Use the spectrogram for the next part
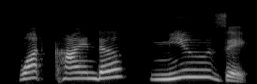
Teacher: Kalau cepet off bunyinya jadi e. Kalau agak lambat sedikit bunyi off bibirnya nggak monyong tapi of.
